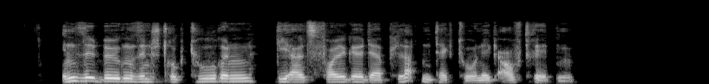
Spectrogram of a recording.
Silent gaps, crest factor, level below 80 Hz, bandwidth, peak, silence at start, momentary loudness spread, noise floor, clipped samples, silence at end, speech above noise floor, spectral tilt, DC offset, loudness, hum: none; 14 dB; -58 dBFS; 8 kHz; -2 dBFS; 0.65 s; 9 LU; under -90 dBFS; under 0.1%; 1.35 s; over 74 dB; -5.5 dB/octave; under 0.1%; -17 LUFS; none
